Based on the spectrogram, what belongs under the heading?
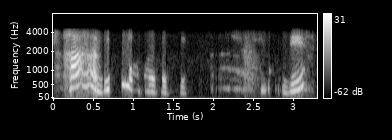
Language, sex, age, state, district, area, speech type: Urdu, female, 18-30, Bihar, Saharsa, rural, conversation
